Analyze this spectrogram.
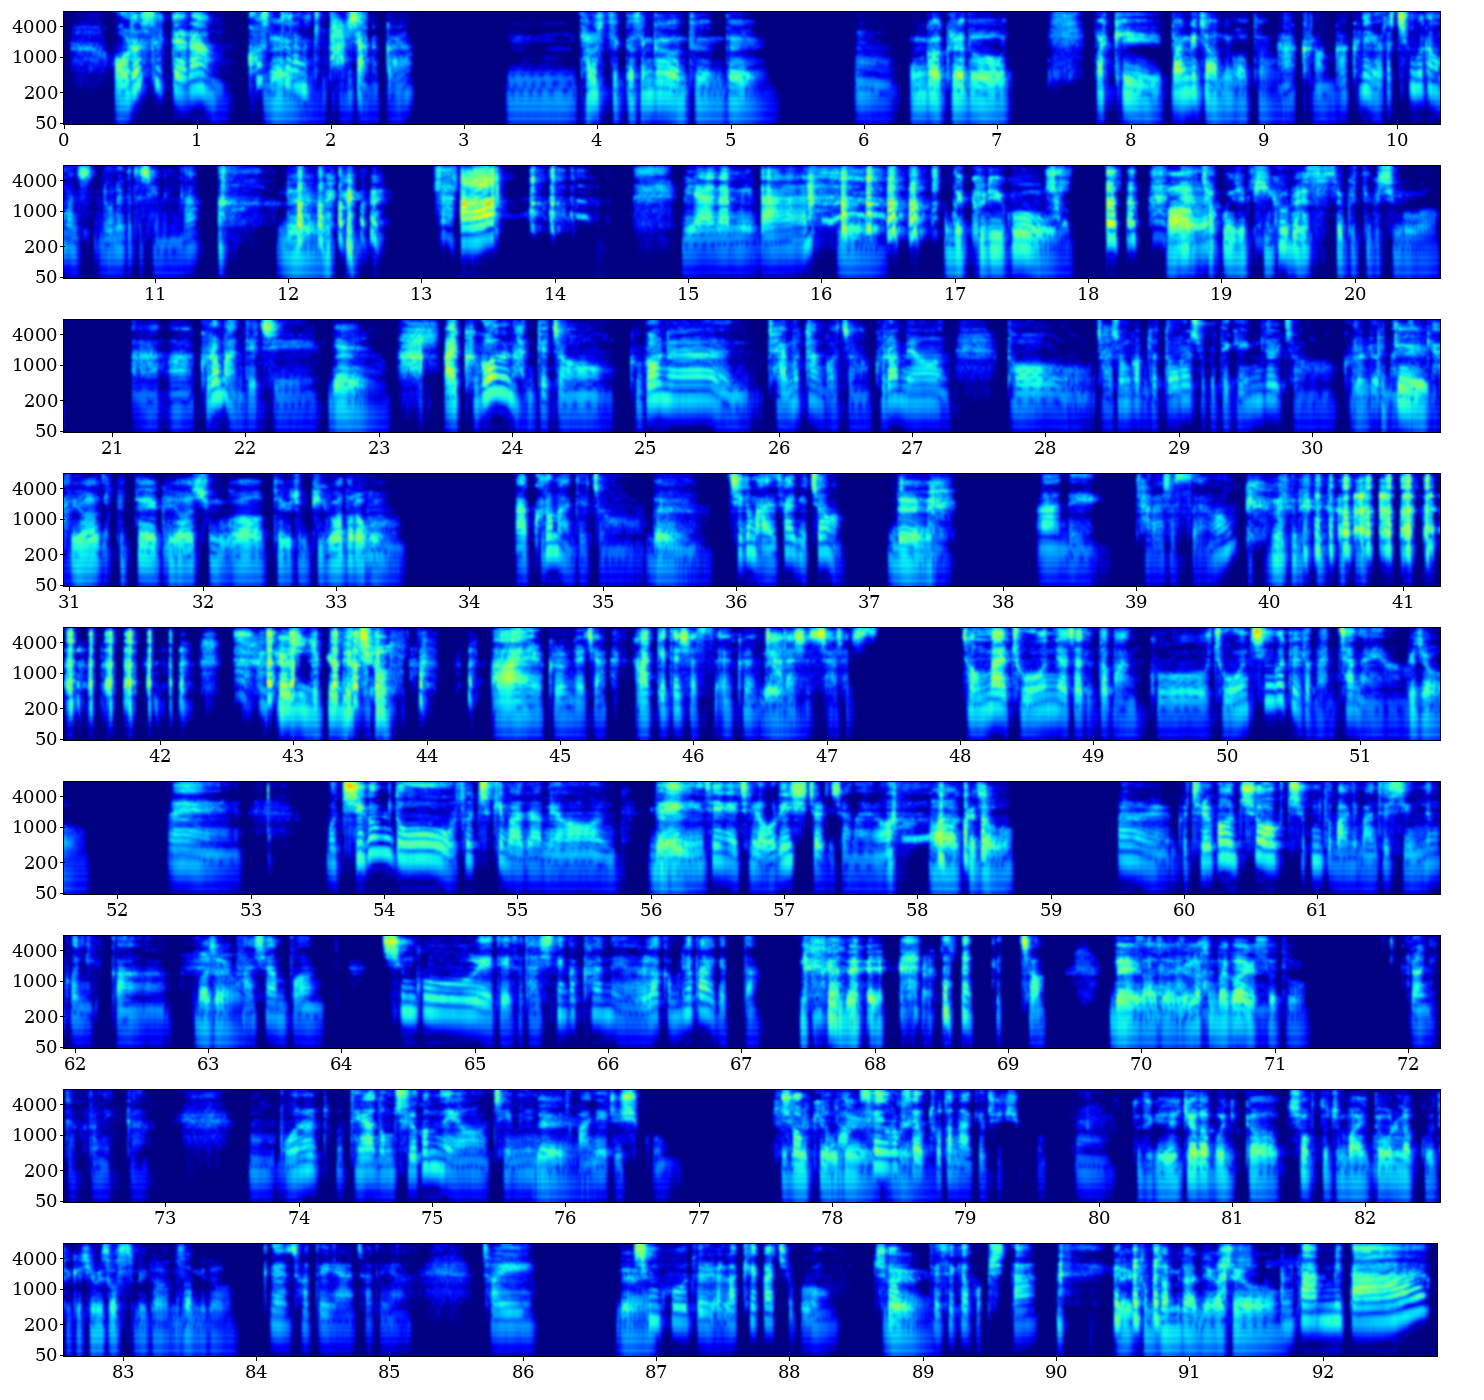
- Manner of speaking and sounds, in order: tapping; laugh; laugh; gasp; laugh; laughing while speaking: "헤어진 지 꽤 됐죠"; laugh; other background noise; laugh; laugh; laughing while speaking: "네네"; laugh
- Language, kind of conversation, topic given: Korean, unstructured, 어린 시절 친구들과의 추억 중 가장 즐거웠던 기억은 무엇인가요?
